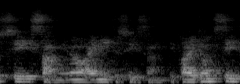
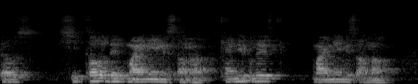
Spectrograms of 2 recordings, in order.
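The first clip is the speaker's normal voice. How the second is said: ordinary talk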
